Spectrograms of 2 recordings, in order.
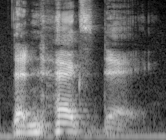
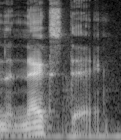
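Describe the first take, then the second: First: "the next day" slow, with NEXT higher; emphatic repeat. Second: Said in the usual way. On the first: Real, not acted. Storyteller turning to bad news, slow emphasis on "the next day". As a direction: stretch out "the next day," leaning on NEXT.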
